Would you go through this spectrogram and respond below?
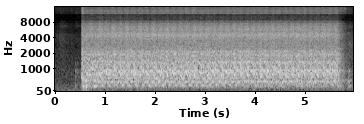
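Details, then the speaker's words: Ford 100E with a stuck clutch and failed brakes, being started to warm up: engine catches at once and settles into a steady, even fast idle with no misses or knocks; starts and runs readily. "it starts and runs readily enough"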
